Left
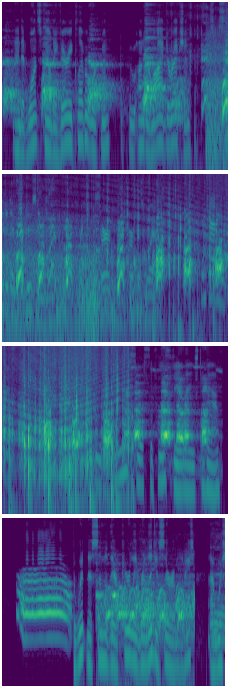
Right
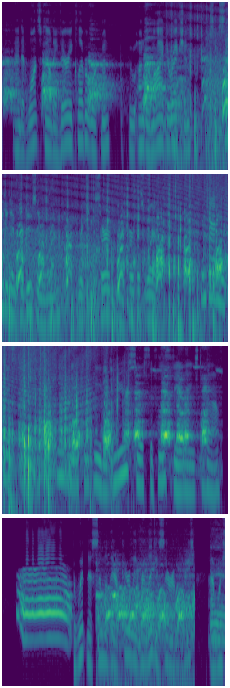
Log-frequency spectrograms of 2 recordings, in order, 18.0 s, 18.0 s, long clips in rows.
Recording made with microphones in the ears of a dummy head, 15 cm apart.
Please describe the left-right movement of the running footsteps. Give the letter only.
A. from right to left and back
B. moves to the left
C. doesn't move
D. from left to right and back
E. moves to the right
B.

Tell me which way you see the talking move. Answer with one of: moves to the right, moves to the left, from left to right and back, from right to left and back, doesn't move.
from left to right and back.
